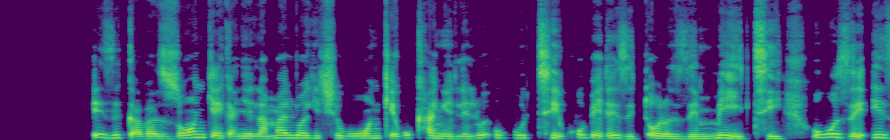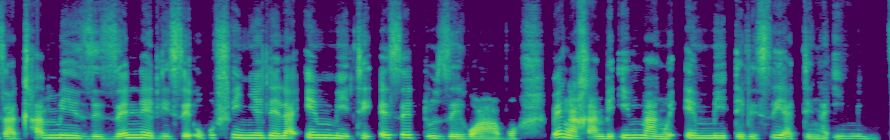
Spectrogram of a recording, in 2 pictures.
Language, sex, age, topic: North Ndebele, female, 25-35, health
